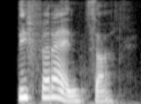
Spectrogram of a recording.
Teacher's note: Differenza. Yes, differenza, with a stiff double F.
